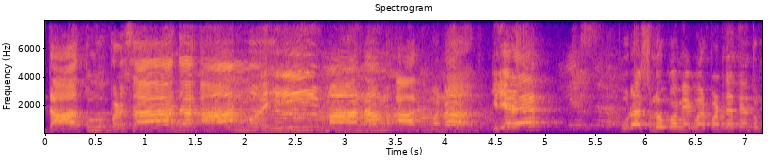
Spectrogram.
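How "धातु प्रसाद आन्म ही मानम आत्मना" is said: धातु प्रसाद आन्म ही मानम आत्मना in one slow unbroken breath; धातु प्रसाद आन्म ही मानम आत्मना को एक साँस में धीरे-धीरे बोलना; slow recitation. Shown as a demonstration. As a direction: recite the whole phrase slowly in one go. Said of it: "एक बार में इसको ऐसे बोलना".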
